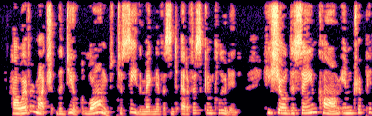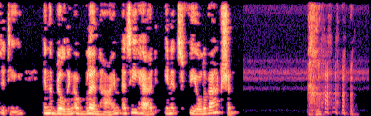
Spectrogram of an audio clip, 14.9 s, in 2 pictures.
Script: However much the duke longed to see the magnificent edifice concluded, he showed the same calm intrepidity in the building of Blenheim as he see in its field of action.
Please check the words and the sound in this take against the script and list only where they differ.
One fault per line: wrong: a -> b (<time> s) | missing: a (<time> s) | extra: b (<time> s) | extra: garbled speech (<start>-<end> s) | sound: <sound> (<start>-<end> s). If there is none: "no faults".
wrong: see -> had (10.2 s)
sound: laugh (13.6-14.6 s)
